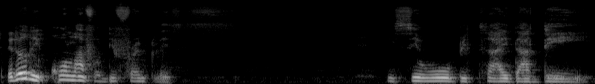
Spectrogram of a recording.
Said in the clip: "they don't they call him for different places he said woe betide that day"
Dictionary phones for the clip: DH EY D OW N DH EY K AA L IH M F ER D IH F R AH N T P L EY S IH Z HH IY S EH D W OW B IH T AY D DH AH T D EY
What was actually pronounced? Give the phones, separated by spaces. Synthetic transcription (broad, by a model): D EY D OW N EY K AA L IH M F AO D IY F R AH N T P L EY S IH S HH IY S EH W OW B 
